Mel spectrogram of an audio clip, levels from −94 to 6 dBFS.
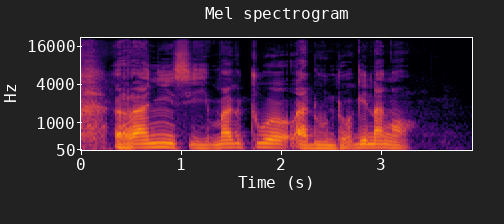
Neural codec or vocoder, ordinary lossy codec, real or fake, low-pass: none; none; real; none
